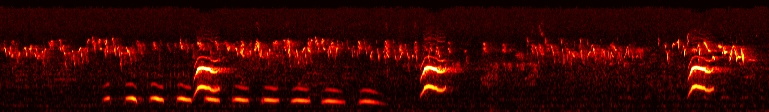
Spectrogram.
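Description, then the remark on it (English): A greater roadrunner gives a slow series of about eight mournful coos, each stepping lower in pitch, moderately soft amid constant high bird chatter and three louder, sharper calls from another bird. “In this recording, a greater roadrunner can be heard singing in the background, its mournful coos sliding downward in pitch.”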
